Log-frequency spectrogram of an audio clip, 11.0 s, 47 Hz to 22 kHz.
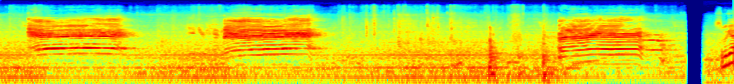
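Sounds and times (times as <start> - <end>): steady low hum: 0.0 - 11.0
calf bawling: 0.4 - 2.1, 3.3 - 5.0, 8.3 - 10.3.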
